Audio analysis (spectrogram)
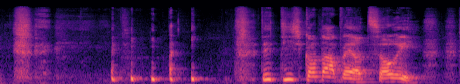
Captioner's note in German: Lachend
